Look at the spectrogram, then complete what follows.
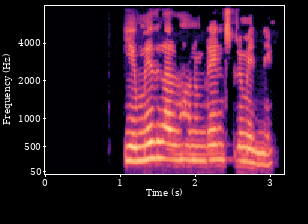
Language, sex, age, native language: Icelandic, female, 7, Icelandic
